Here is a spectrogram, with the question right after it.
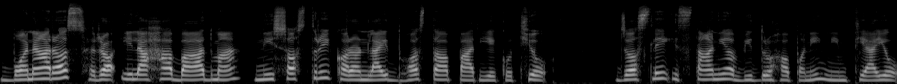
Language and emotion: Nepali, neutral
